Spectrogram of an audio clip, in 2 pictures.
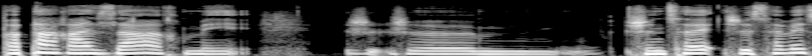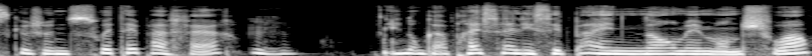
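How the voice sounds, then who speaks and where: A plain, everyday voice from a woman, medium in pitch, fairly slow and fairly even in intonation, on a very clean recording with a silent background. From Paris suburbs, France. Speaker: corporate lawyer. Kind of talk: interview.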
